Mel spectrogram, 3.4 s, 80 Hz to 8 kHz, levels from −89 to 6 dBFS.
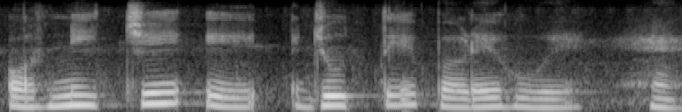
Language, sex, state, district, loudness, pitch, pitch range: Hindi, female, Himachal Pradesh, Shimla, -18 LUFS, 200 Hz, 185-215 Hz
